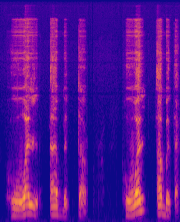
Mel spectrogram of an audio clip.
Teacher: اس کے بعد نی کا شانی کا ہول ابتر, لام پہ جو جزم تھا وہ پیچھے آ کے واؤ کے, لام پہ جو جزم تھا وہ پیچھے آ کے واؤ کے زبر کو پکڑا. ہول وہ بیچ میں کا الف گر گیا, نہیں پڑھے جا رہا وہ الف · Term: الف وصلی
